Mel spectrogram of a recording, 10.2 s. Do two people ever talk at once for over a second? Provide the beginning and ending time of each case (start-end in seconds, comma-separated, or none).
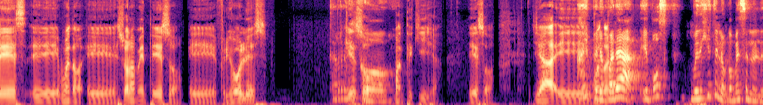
none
